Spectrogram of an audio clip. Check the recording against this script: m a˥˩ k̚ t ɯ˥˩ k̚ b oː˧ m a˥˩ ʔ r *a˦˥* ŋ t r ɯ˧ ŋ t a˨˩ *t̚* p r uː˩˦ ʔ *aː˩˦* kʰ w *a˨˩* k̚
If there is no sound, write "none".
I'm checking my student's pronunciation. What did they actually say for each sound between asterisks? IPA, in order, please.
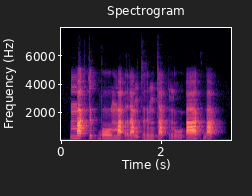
a˨˩, t̚, aː˦˥, a˨˩

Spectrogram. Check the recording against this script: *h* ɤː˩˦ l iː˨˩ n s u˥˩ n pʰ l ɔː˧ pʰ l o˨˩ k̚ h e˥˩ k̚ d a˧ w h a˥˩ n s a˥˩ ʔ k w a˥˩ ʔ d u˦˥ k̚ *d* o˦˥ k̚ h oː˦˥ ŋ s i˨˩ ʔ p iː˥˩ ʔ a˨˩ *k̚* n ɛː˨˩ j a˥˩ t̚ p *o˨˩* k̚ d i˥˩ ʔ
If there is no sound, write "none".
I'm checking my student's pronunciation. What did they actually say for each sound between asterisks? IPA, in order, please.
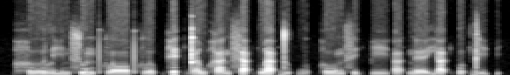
h, b, t̚, o˥˩

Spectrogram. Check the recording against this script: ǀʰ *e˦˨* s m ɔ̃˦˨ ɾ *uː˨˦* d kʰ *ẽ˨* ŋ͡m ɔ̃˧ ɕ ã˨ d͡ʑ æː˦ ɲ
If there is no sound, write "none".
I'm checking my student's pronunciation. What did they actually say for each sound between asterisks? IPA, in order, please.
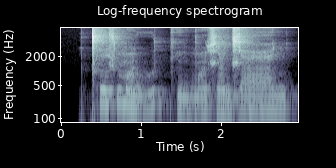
e˦, uː˨˦, ĩ˨

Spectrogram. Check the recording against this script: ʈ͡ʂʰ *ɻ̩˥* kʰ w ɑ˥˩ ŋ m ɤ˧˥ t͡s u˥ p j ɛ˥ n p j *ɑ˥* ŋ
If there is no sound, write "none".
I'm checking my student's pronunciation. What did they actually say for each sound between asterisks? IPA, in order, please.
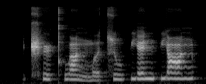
ɻ̩˥˧, ɑ˥

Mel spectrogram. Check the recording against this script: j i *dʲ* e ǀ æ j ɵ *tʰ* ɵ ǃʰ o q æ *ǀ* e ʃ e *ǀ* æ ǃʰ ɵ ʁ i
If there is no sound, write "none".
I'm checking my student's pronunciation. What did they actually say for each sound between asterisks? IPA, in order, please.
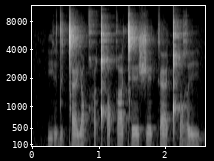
d, qʰ, ǀ, k

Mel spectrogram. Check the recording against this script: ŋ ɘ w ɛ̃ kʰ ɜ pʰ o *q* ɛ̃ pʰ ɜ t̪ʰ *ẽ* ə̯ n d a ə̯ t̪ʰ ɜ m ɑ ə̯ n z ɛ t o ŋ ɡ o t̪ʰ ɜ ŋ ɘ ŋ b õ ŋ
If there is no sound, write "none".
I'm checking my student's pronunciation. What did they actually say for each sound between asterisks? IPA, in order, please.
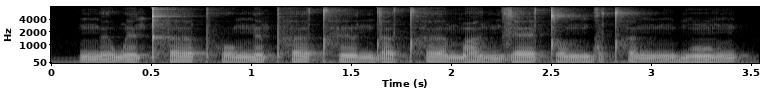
ŋ, ɛ̃

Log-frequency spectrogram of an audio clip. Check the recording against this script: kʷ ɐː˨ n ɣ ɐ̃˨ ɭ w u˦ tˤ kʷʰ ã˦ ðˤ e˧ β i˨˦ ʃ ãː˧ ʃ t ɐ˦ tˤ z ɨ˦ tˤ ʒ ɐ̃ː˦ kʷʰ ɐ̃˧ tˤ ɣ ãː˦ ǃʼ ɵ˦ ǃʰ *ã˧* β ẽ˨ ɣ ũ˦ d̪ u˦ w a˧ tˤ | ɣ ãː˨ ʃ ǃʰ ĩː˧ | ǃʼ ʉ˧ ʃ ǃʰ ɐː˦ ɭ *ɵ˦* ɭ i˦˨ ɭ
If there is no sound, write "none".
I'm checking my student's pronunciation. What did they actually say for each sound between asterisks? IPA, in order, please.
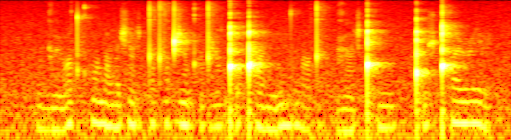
a˧, ɵ˦

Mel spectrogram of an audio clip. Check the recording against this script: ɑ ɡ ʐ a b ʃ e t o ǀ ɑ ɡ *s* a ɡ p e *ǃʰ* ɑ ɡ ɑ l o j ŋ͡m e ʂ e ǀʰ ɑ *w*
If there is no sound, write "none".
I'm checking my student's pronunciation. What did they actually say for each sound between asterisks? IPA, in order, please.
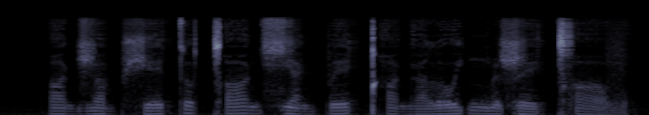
ɕ, ǃʰ, v

